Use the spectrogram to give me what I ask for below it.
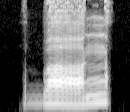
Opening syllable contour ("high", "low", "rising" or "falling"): rising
